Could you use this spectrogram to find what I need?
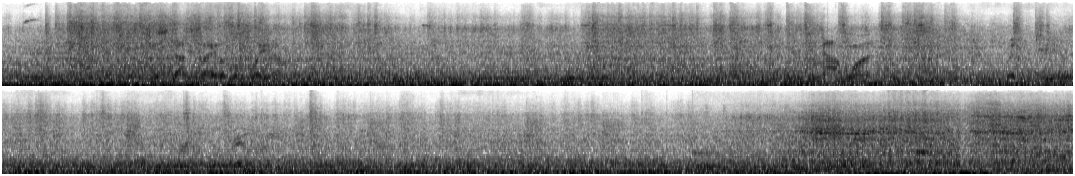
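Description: A freight train rumbles and clatters steadily along the rails.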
